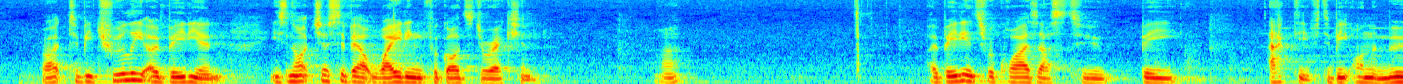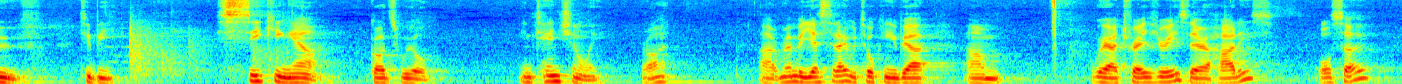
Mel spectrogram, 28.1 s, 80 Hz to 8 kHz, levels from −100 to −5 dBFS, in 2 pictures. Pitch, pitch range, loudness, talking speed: 130 Hz, 120-140 Hz, -22 LUFS, 105 wpm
